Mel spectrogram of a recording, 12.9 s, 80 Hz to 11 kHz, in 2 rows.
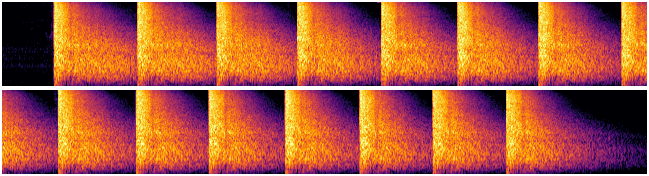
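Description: A Glock 19 Gen4 pistol firing Winchester white box 115 grain 9mm, fourteen loud sharp shots at an even, rapid pace, each with a short ringing decay, then silence.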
